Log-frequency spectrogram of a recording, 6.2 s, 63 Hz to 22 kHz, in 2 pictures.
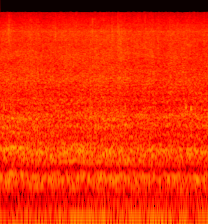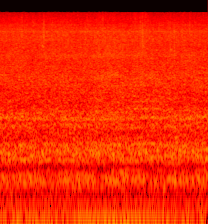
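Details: Honey bees working intensively, carrying honeydew at an apiary in Moszczanka, Opole Voivodeship, Poland, on 19 August 2013; a dense, steady low hum of many bees fills the clip without pause.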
